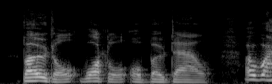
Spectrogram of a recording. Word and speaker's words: Bodell: Bodell is pronounced Bodell.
